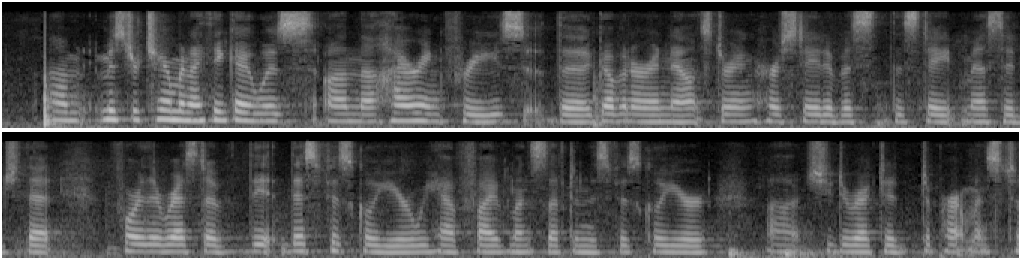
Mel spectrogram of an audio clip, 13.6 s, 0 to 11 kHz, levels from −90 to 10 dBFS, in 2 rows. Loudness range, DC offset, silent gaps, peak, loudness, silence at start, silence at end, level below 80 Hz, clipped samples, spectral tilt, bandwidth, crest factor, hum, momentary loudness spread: 6 LU; under 0.1%; none; -2 dBFS; -26 LUFS; 0 s; 0 s; -50 dBFS; under 0.1%; -4 dB/octave; 8.6 kHz; 24 dB; none; 9 LU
